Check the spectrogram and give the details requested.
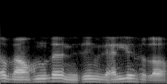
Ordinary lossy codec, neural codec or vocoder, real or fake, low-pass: none; codec, 16 kHz, 0.8 kbps, ZipCodec; fake; 3.6 kHz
